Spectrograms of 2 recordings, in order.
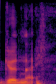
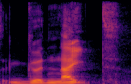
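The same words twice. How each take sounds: First: Said in the usual way. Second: Low, soft attempt at Shadow's voice. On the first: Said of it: "I don't know how to do that voice". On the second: Streamer trying Shadow's line for the stream, lightly voiced. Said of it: "Shadow says".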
